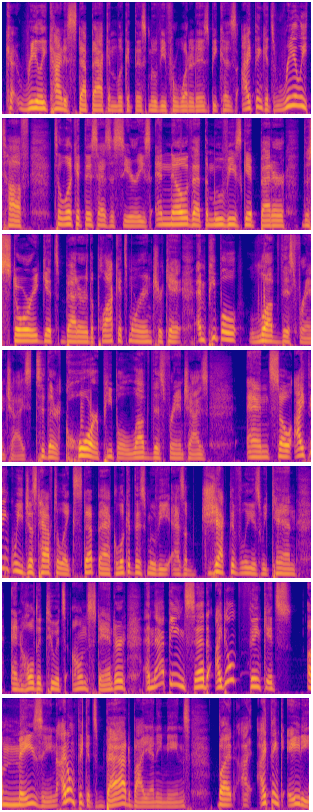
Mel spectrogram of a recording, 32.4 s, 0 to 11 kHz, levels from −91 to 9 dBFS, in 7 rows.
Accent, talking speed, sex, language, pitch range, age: American, 190 wpm, male, English, 135-180 Hz, 20-39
